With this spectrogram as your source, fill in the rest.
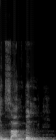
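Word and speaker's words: example: है कार्यकारी अधिकारी इसी तरह से होता है एग्जांपल ई एक्स ए एम पी एल ई एग्जांपल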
